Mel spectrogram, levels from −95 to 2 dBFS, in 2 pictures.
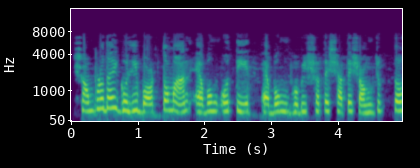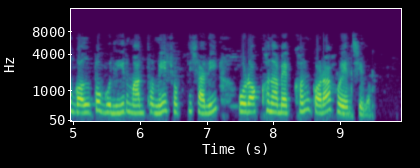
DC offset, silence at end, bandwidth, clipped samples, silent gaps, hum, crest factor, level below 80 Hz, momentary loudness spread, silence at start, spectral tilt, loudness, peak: under 0.1%; 0.45 s; 7.2 kHz; under 0.1%; none; none; 14 dB; -62 dBFS; 7 LU; 0.05 s; -6 dB/octave; -15 LUFS; 0 dBFS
